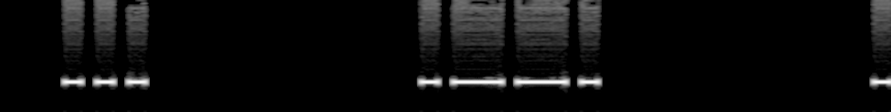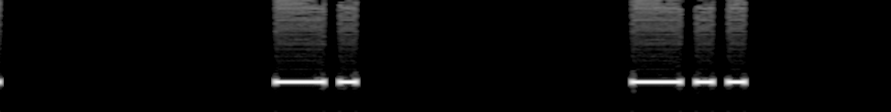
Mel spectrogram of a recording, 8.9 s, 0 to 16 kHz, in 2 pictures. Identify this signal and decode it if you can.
Morse code, heard as a keyed tone, about 15 wpm, spaced as for 5 wpm, 1000 Hz. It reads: SPEND
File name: 5wpm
